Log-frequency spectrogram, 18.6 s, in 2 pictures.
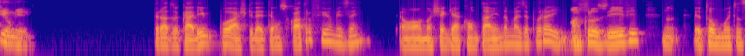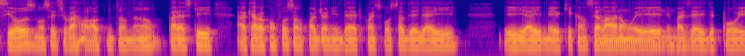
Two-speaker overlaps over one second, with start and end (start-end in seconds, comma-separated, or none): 16.8-18.0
